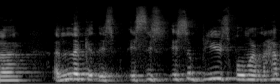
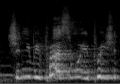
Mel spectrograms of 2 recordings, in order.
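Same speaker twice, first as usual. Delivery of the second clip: fast, higher pretend accusation; rushed imagined jab; 8 semitones higher, much faster than usual. Imagined child rebuking dad, fast and high. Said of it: "No, she didn't say that".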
